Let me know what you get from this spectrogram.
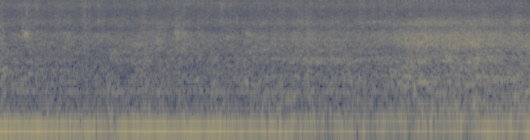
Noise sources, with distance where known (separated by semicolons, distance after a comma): chainsaw, far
